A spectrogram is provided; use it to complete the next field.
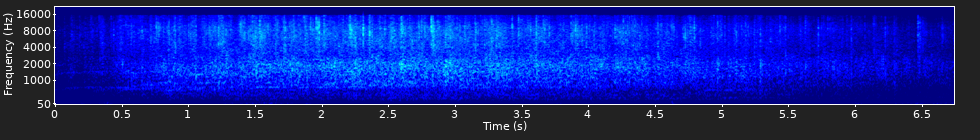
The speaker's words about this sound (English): Why don't you give him a big hand?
